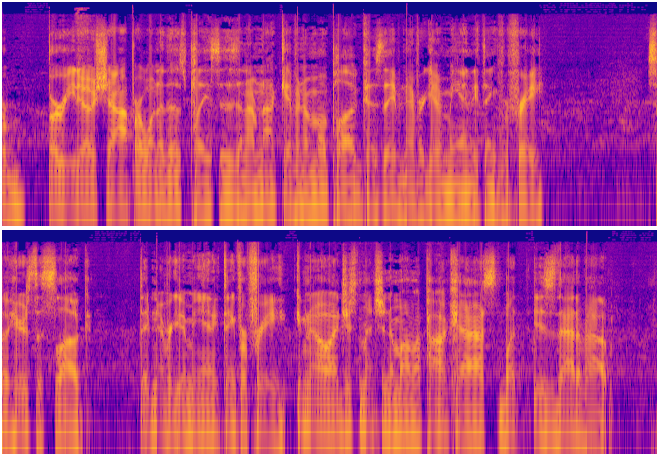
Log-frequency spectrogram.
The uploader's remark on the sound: podcasts live from Café Anyway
